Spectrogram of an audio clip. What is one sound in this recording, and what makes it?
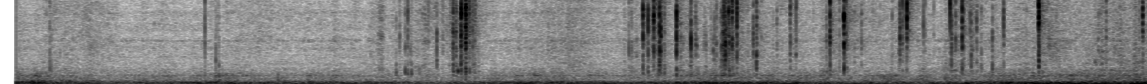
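Plastic packets crinkle and rustle as they are handled.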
